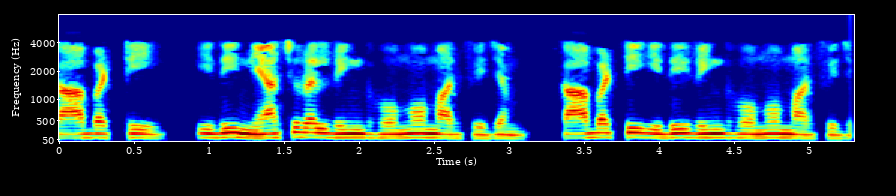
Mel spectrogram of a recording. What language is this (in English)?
Telugu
